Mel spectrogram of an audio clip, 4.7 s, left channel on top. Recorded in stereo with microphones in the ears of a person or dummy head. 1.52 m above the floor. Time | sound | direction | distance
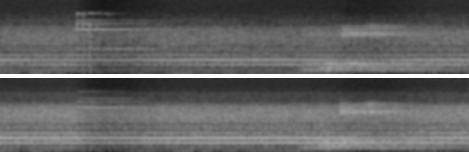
0.8 | a bell | 50° left (ahead or behind) | 0.6 m
3.0 | a squeak | 60° right (ahead or behind) | 3 m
